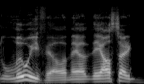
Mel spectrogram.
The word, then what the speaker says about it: Louisville: edit my voice here I talked to some Louisville fans it's Louisville I I keep it's not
